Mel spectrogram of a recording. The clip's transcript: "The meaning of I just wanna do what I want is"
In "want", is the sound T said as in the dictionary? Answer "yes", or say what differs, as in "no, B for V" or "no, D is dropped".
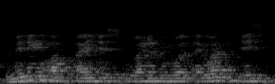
no, T is dropped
